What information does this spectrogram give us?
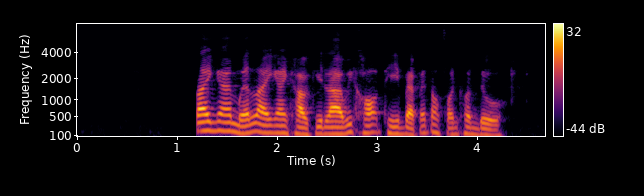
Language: Thai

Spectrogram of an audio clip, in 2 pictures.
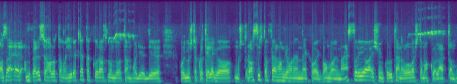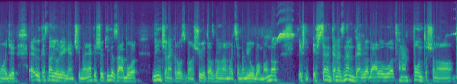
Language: Hungarian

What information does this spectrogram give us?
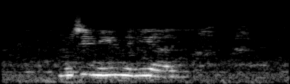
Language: Urdu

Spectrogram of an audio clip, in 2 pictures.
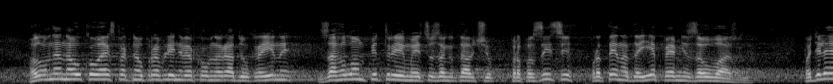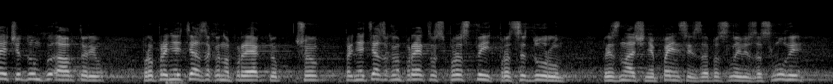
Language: Ukrainian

